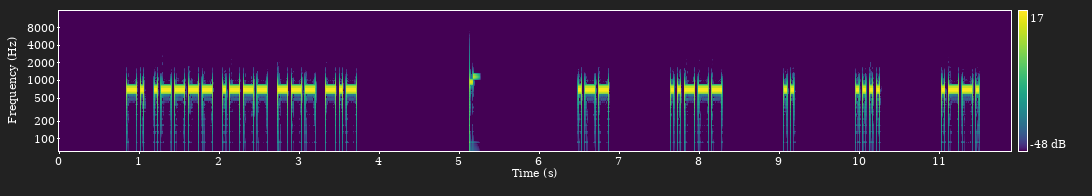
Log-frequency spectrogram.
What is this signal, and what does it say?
Morse code, heard as a keyed tone, about 28 wpm, spaced as for 14 wpm, 700 Hz. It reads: N1JOK W2IHP
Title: USA Call Signs - 5 Characters - 6x Character Spacing - 28wpm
